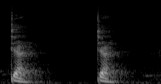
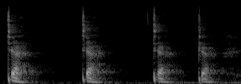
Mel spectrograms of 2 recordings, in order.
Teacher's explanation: all of these sounds are produced by your tongue being placed in the alveolar ridge and blocking the sound from there and then releasing it. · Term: dental alveolar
